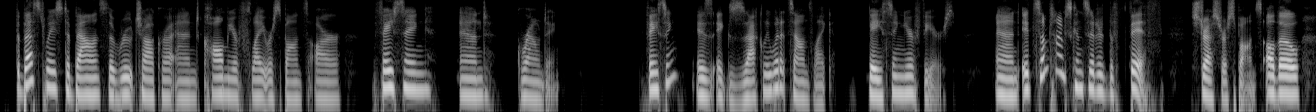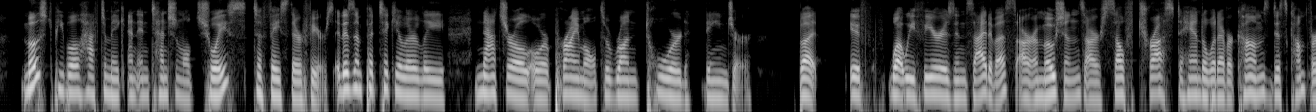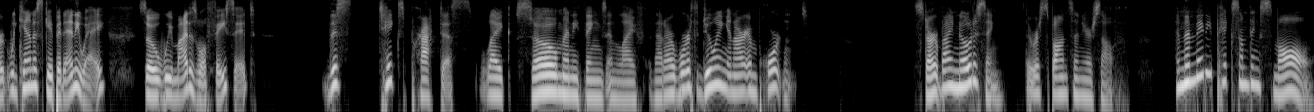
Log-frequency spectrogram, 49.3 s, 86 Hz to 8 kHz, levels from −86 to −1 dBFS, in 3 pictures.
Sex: female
